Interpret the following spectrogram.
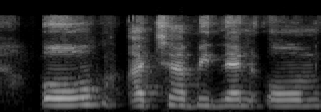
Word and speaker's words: ओम: उन्होंने बताया हुआ है जब हम ओमकार ध्यान साधना करते हैं तो ओ का उच्चारण छोटा होता है मा का बड़ा होता है सूर्य नमस्कार में जब हम ओम का उच्चारण करेंगे तो ओ बड़ा रहेगा मा छोटा रहेगा तो इसका क्या रीजन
